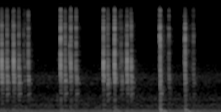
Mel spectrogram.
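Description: Quick bursts of keystrokes on a computer keyboard, close and fairly quiet, in short clusters separated by brief pauses over a faint steady hum.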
